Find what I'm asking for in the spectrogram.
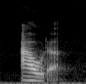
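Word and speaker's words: out of: E a pronúncia não é kind of. Não tem pausa. E nem fala of v, no final. Kinda, sorta, outa.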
